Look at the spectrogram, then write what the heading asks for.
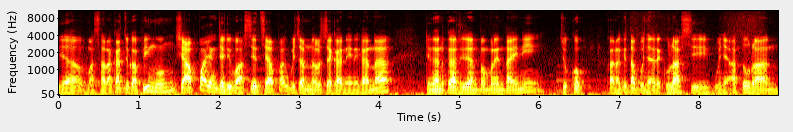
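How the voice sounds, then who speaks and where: Music plays in the background as a man talks at a very fast pace. His pitch is medium, with ordinary variation. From East Java, Surabaya. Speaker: consumer protection official. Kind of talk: interview.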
